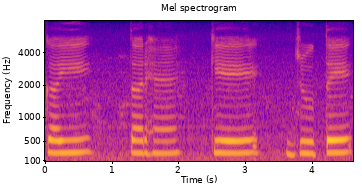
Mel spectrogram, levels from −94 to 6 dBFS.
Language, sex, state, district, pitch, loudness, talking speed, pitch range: Hindi, female, Punjab, Fazilka, 260 Hz, -16 LUFS, 50 wpm, 255-265 Hz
